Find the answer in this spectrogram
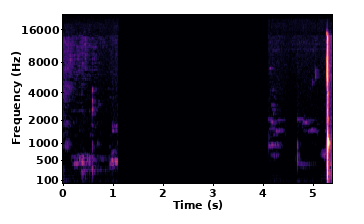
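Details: Near silence broken by a few faint soft taps, then one sharp loud click just before the end.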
